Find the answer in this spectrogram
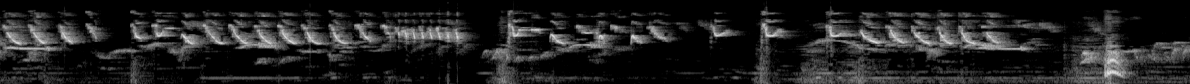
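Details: Champion competition white-rumped shama in full song: dense bursts of fast, repeated downslurred high notes and chattering phrases, with short pauses between bursts and a few harsher notes.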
